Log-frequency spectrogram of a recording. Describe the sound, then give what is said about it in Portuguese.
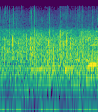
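Audience applause for a samba musician at a live samba performance: dense, even clapping from a crowd, sustained throughout, with a voice talking over it. “Um aplauso aí pro nosso querido”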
